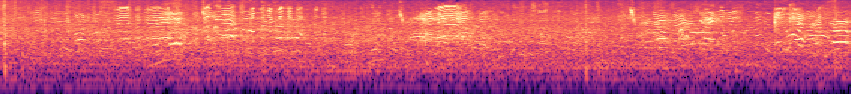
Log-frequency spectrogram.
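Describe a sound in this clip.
Children shout and call out high-pitched across an open field outdoors.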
